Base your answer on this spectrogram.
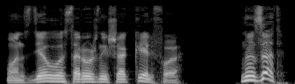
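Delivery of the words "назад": high, sharp warning cry; acted shout. A narrator's reading. Armed elf to Borland stepping closer, shouting. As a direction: order him back, pitch jumping up. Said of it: "крикнул тот".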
